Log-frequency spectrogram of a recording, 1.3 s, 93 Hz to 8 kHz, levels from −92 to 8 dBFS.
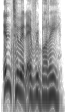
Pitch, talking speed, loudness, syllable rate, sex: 180 Hz, 135 wpm, -17 LUFS, 7.1 syllables/s, male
